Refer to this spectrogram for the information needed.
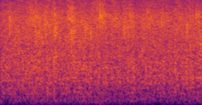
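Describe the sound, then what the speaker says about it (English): Steady rain pours down nearby in Saigon, a dense, even hiss of drops hitting surfaces with no breaks. "Well, I want to walk, but it's raining."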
